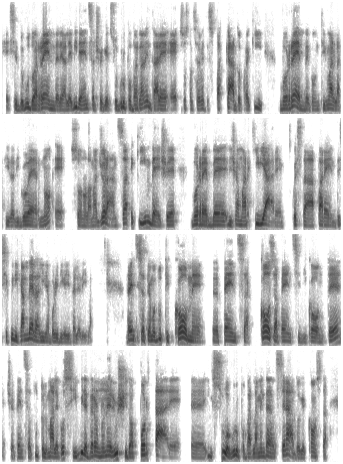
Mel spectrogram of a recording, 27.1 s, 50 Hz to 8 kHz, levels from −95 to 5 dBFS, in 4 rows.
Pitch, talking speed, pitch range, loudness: 100 Hz, 165 wpm, 95-110 Hz, -25 LUFS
